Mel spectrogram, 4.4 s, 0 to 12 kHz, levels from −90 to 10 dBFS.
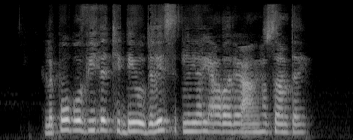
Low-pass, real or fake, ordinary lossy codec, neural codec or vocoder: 10.8 kHz; fake; AAC, 32 kbps; codec, 16 kHz in and 24 kHz out, 0.8 kbps, FocalCodec, streaming, 65536 codes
